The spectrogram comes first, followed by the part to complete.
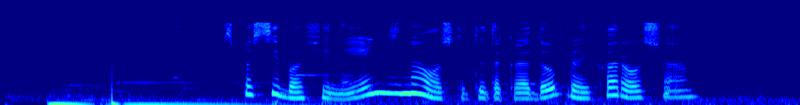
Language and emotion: Russian, positive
